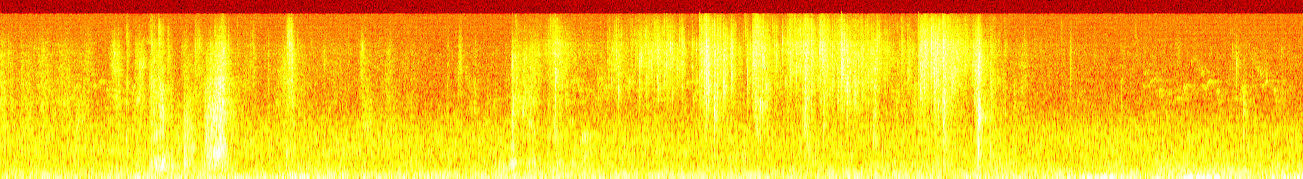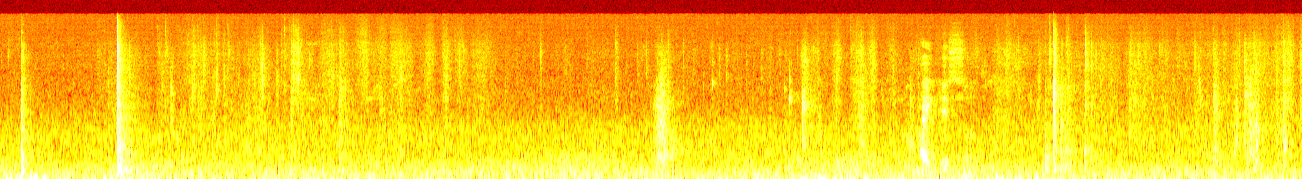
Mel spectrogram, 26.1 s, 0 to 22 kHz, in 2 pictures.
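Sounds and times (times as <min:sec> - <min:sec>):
hose water splashing on concrete: 0:05.1 - 0:10.3
hands scrubbing wet dog's coat: 0:14.9 - 0:18.1.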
